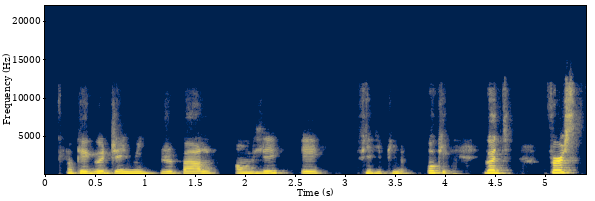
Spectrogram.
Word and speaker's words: anglais: Je parle anglais. Je parle anglais. If you want to say, I speak English. Okay, I speak English. Parfait. Je parle anglais. The S, you don't pronounce it. Okay, it's always silent.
